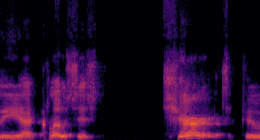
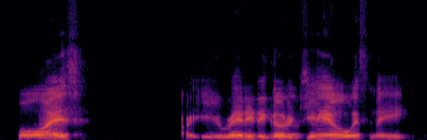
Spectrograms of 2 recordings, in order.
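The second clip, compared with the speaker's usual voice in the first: voice dropped into a deep register; 4 semitones lower than usual. Retelling what Daddy King asked at breakfast: imitating a deep voice. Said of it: "he said in his deep voice".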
